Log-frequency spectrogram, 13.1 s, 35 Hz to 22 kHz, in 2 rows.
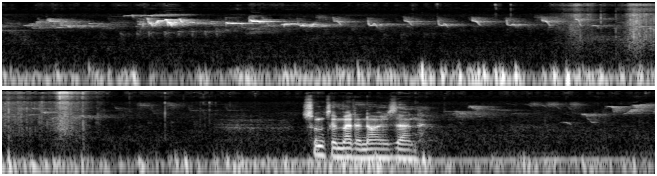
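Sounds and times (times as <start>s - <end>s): wind on microphone: 0.0s - 9.5s.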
